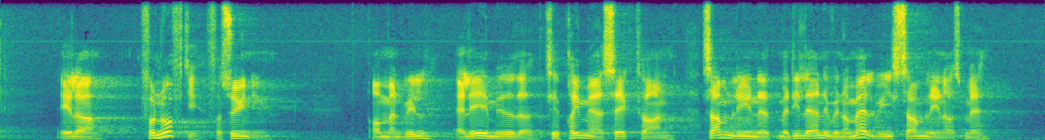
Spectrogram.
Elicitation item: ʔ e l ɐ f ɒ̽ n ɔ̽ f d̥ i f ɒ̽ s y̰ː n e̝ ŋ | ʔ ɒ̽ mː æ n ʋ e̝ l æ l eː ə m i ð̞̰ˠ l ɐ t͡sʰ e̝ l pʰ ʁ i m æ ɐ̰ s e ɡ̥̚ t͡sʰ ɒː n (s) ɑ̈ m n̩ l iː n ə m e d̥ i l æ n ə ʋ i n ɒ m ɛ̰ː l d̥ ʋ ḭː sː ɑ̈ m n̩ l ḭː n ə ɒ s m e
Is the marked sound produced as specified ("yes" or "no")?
yes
